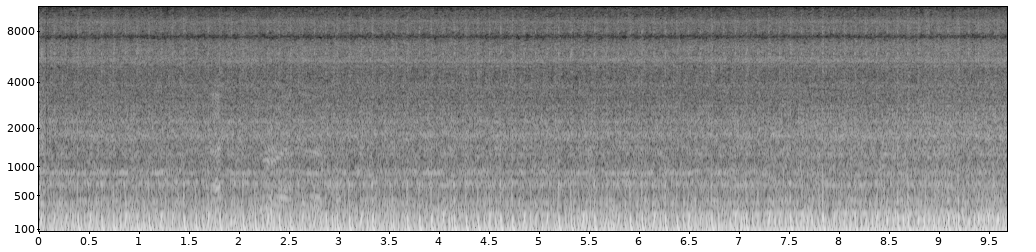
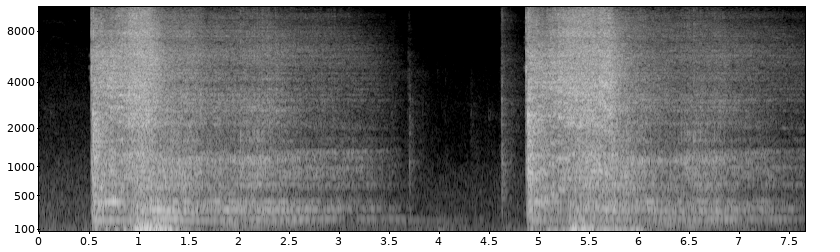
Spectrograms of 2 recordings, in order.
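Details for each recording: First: 1964 Ford Galaxie V8 on a run stand, carburetor refitted and fuel primed, oil pressure now working: loud, steady low burble at even idle with no knocks or misses; sounds healthy. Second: 1964 Ford Galaxie engine on a run stand during wiring/ignition troubleshooting: fires, runs roughly, fades and dies within seconds, restarts and fades again; stalling, cause unknown.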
